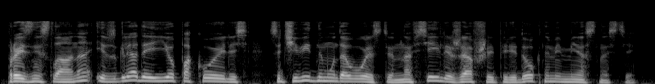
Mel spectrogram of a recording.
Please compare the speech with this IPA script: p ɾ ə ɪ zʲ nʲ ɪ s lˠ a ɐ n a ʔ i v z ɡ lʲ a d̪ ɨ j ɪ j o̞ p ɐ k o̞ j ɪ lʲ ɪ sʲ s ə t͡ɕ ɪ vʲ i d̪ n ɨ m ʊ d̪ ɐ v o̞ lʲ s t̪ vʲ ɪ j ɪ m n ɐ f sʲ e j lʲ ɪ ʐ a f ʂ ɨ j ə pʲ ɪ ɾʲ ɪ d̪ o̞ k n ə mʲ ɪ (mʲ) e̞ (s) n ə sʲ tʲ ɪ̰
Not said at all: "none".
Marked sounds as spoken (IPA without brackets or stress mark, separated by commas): mʲ, s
